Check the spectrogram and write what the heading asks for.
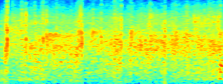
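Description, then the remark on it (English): A crowd applauds steadily for a person who wore a lion mask during a story, a dense wash of many hands clapping at once, loud, sustained for a couple of seconds without a break. “I think you deserve a round of applause”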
